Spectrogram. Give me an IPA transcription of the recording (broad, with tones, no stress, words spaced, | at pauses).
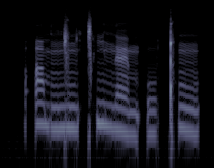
ʔɑ˥˧mŋ͡ǀũ˧ǀʰĩ˥˧næ˧˩m ʔo˧ǃʰõ˥˧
